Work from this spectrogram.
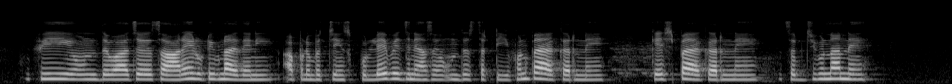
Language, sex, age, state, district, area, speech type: Dogri, female, 30-45, Jammu and Kashmir, Samba, rural, spontaneous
